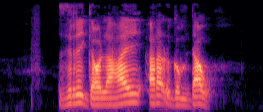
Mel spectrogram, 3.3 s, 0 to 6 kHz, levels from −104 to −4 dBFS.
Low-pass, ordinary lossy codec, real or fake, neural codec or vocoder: 5.4 kHz; Opus, 64 kbps; real; none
